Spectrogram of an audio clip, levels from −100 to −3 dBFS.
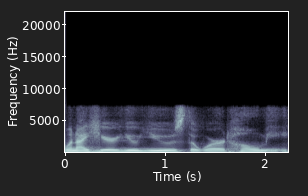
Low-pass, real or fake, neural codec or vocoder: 7.2 kHz; fake; codec, 24 kHz, 0.9 kbps, DualCodec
